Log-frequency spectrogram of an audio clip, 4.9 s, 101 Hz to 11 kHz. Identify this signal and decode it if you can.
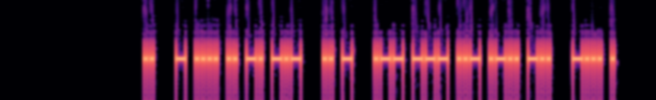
Morse code, heard as a keyed tone, about 50 wpm, 700 Hz. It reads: I THINK IT WOULD BE
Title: Sets of 5 Words 50wpm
